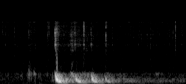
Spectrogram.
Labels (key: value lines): label: anthrophony, bomb
recorder: HydroMoth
